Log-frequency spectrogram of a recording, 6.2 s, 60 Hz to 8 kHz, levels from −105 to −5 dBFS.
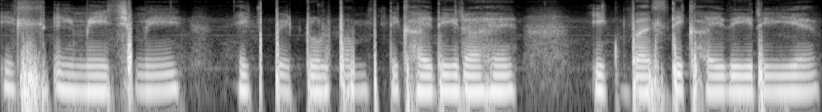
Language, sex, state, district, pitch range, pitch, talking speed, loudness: Hindi, female, Rajasthan, Jaipur, 145-155 Hz, 150 Hz, 155 wpm, -16 LUFS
